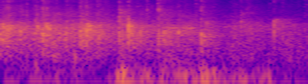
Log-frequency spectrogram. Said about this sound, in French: J'avais prévu de vous demander de les applaudir, mais je vois que vous le faites déjà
